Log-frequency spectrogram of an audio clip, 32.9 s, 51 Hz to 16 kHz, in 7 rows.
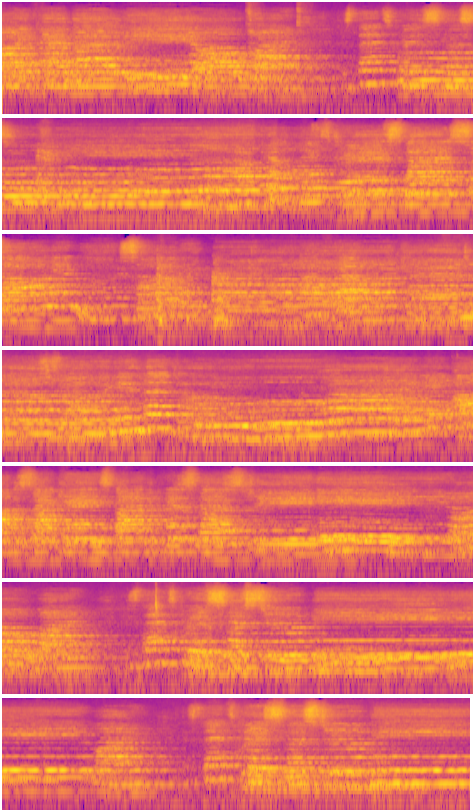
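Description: Mixed-voice teenage a cappella ensemble singing in close harmony through microphones, with short breaks between phrases about three seconds in and again near 25 seconds.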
